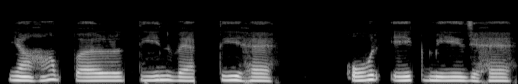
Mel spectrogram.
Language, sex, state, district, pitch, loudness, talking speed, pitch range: Hindi, female, Uttar Pradesh, Saharanpur, 180 Hz, -14 LUFS, 105 wpm, 175-195 Hz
